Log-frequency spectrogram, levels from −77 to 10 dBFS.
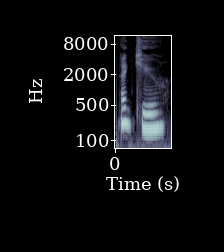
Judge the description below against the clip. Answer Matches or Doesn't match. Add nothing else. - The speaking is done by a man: Doesn't match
